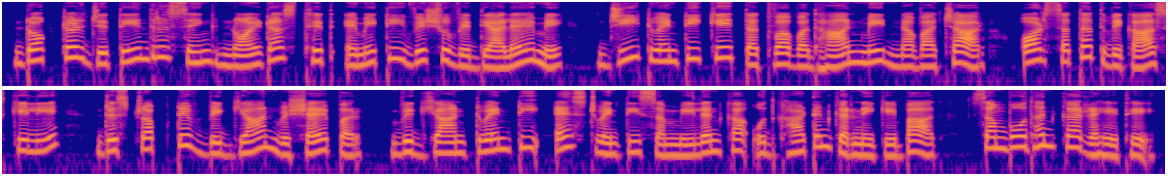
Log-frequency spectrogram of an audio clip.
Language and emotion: Hindi, neutral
